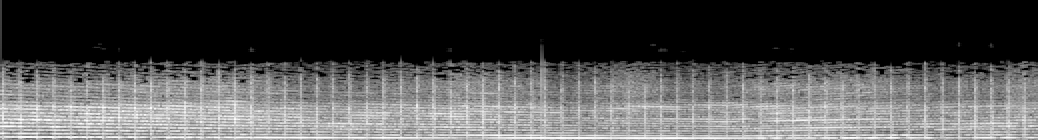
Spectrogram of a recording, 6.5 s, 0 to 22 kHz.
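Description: Federal STH-10 electromechanical fire siren sounding at speed, its pitch sagging slowly and then climbing again near the end. A rapid clapping from the Chevy Impala the recording is made in runs under it.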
